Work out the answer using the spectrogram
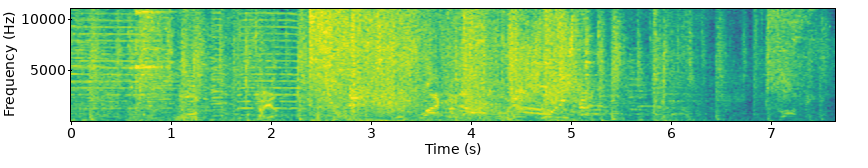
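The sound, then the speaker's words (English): Hits and impacts from a Street Fighter 6 fighting-game match: many rapid smashes, thwacks and whooshes pile up in a busy, loud stream, with voices over them. “So, yeah, Street Fighter 6, no big surprise. my most played and most favorite game of 2023. We gotta do this. Come on. This will be a good fight.”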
